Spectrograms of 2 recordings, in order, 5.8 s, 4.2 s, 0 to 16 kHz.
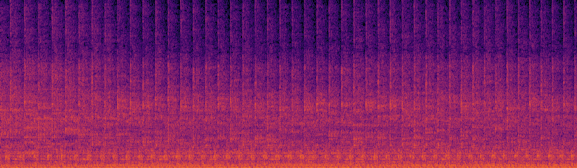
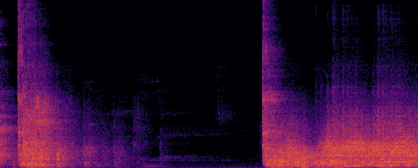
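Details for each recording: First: Rare 1938-40 GM Detroit Diesel 1-71 single-cylinder two-stroke, running after fixing a pinched fuel line: fast, even beat holding steady with no misses or stumbles; engine firing cleanly. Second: Rare GM Detroit 1-71 two-stroke diesel, old engine being revived after re-bending the fuel line and trying to pull vacuum through the return line: loud rough cranking burst fades, then heavy clatter resumes; turning over but not yet firing.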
